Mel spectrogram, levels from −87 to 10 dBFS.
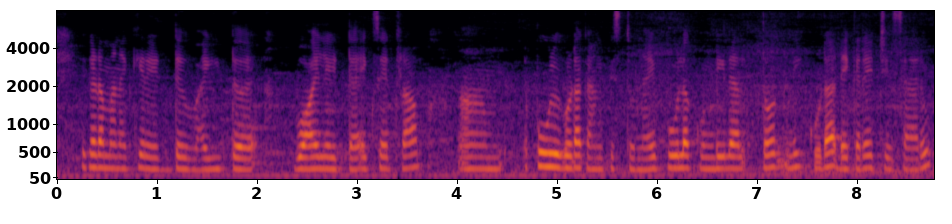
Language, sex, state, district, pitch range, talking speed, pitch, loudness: Telugu, female, Andhra Pradesh, Guntur, 200-225 Hz, 150 wpm, 210 Hz, -28 LUFS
